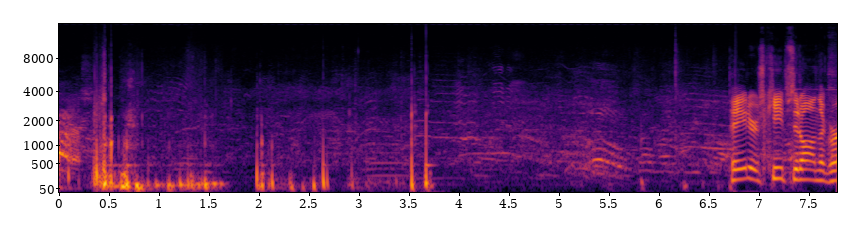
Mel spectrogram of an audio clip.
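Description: Players and spectators shout and cheer outdoors.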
